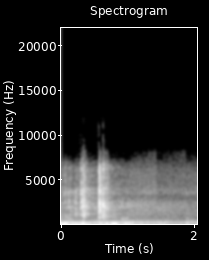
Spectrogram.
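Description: Computer keyboard keystrokes: a few short clicks in the first second as a MATLAB command is typed and entered.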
